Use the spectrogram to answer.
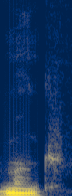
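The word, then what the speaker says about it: Moench: Mike Zeck, and I believe that's pronounced Monk, Doug Monk.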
